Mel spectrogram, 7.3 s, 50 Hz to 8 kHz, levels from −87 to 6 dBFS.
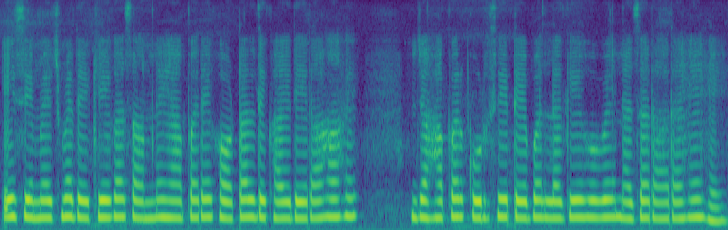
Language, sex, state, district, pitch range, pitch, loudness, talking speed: Hindi, female, Rajasthan, Jaipur, 215-225 Hz, 220 Hz, -13 LUFS, 190 wpm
